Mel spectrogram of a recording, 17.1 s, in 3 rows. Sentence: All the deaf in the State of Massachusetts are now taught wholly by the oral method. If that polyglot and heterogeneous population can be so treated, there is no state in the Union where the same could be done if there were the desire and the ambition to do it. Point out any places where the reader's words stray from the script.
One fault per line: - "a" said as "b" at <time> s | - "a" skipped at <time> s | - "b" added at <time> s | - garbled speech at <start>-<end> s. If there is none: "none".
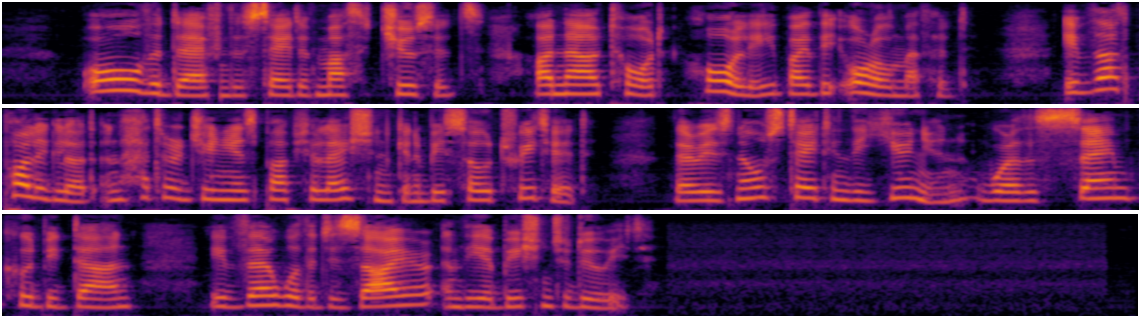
none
